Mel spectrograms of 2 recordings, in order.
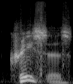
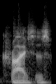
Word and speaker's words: Croesus: Croesus, not Crisis, was a rich king.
